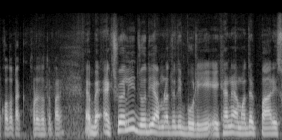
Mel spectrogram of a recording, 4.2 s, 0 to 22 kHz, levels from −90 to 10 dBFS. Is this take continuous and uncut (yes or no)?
yes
